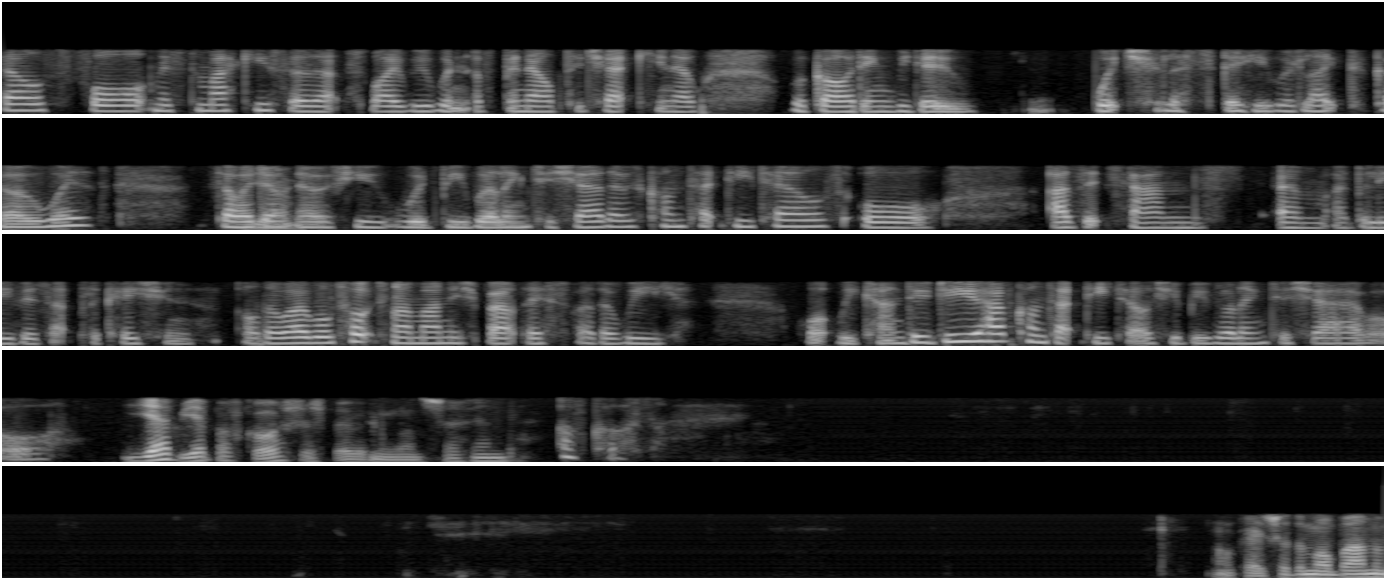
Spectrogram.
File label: call recording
